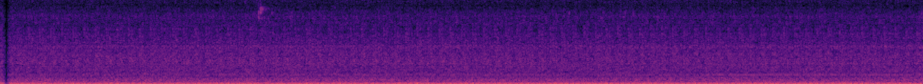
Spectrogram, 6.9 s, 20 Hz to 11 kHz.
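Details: 1974 VW Beetle (Sunbug) air-cooled flat-four, first run after 30+ years in storage, fed from a small temporary tank: steady, even low putter with no misses, knocks or hunting; idling smoothly and healthily.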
